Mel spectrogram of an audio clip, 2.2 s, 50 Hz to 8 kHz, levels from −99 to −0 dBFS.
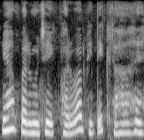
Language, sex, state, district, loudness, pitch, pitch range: Hindi, female, Himachal Pradesh, Shimla, -14 LUFS, 210 Hz, 205-230 Hz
